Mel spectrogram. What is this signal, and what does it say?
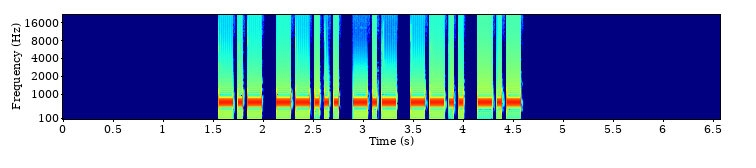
Morse code, heard as a keyed tone, about 25 wpm, 700 Hz. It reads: K7KZK
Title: USA Call Signs - 5 Characters - Repeated 2x - 25wpm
